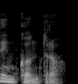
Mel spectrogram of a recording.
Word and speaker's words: encontró: Él, ella, usted encontró. Nosotros encontramos. Vosotros encontrasteis. Ellos, ellas, ustedes encontraron. Fíjate en algo importante. La tercera persona singular, el encontró, lleva acento en la última sílaba. Encontró. Ese acento es obligatorio.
